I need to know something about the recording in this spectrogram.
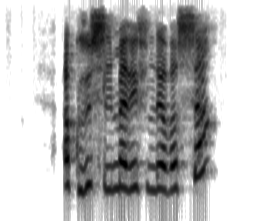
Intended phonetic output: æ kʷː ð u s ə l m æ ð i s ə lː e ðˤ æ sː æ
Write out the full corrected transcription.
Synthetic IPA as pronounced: æ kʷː ð u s ə l m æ ð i θ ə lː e ðˤ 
